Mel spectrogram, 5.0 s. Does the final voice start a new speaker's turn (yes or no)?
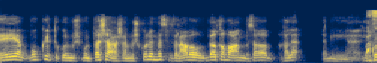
yes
